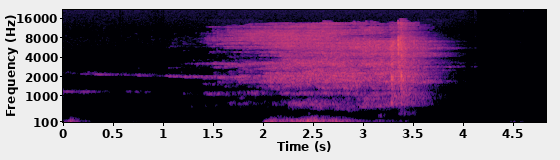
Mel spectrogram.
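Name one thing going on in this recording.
Thread rasps as it is pulled tight through boot leather.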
